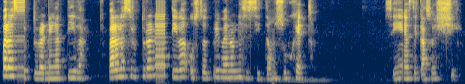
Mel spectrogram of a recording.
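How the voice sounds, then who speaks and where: Woman language teacher, bright tone, patient and repetitive, spells things out. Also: a little high, moderate pace, a little hiss or hum. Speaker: English teacher. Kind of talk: recorded online grammar lesson.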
